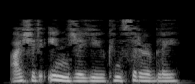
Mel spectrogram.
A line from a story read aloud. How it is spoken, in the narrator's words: he said in a low voice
